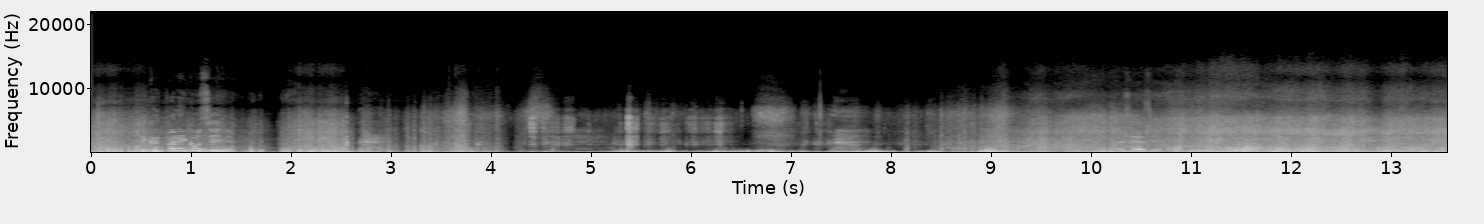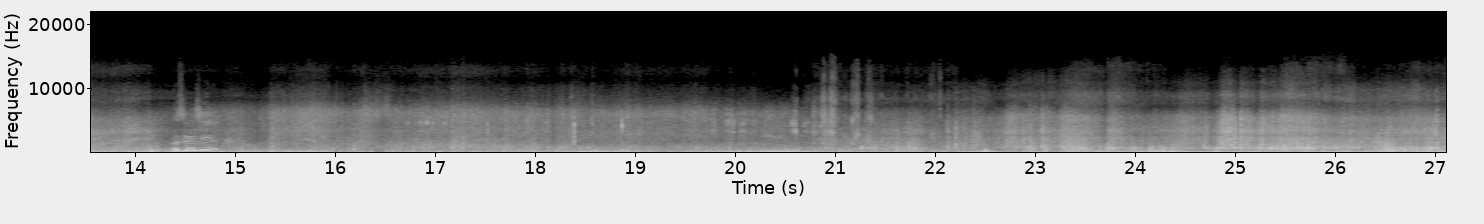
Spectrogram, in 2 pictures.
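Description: Wind rushes past the microphone.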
